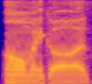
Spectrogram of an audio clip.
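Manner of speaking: low, faint, fading voice; dying words. Pretend. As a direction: sound like you're about to pass out. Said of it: "I'm pretending like I'm dying".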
